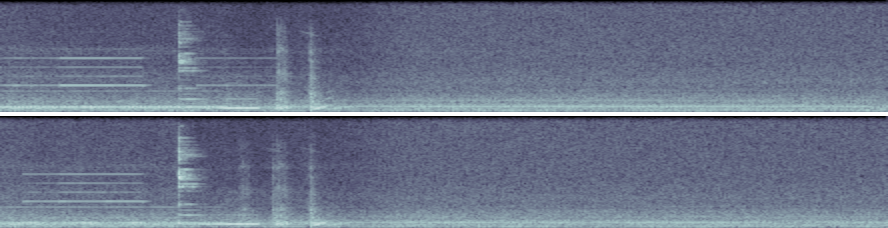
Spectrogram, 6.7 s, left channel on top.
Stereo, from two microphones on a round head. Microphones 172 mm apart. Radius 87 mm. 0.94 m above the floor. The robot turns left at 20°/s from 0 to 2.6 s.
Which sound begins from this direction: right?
A cowbell, at 1.3 s.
